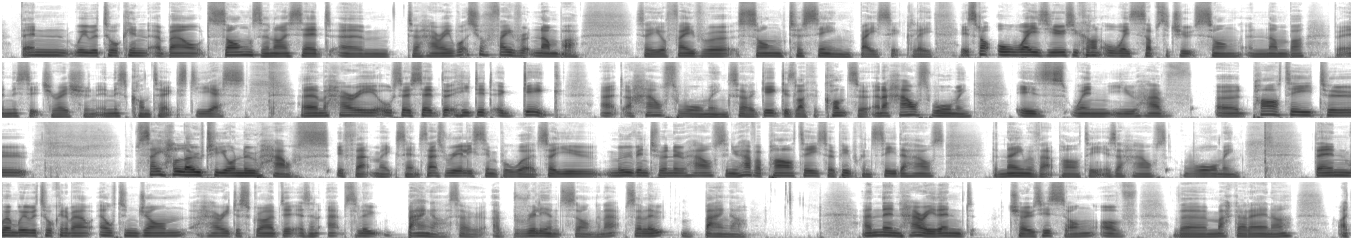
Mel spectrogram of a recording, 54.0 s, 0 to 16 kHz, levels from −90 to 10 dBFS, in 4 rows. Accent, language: British, English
